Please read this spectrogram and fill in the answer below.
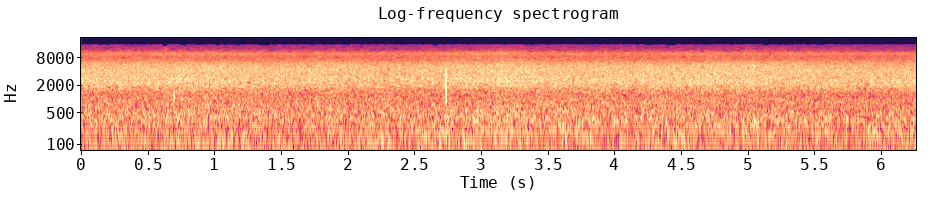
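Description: Steady rushing of a river in flood, its muddy water running high and still rising.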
